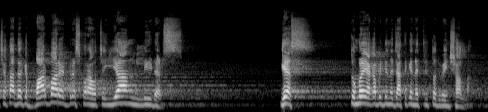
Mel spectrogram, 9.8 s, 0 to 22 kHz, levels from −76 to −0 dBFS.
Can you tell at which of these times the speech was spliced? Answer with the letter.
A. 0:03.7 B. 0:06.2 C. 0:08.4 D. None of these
D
